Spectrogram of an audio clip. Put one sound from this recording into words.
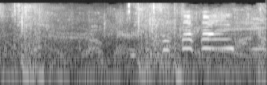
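A weapon fires rapid shots.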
